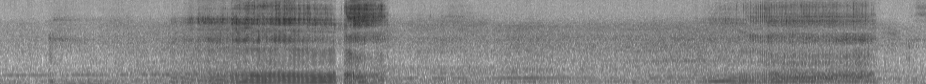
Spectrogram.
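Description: Loud, rattling snores from a sleeping dog on each breath, with a brief snort between them.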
